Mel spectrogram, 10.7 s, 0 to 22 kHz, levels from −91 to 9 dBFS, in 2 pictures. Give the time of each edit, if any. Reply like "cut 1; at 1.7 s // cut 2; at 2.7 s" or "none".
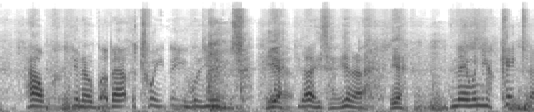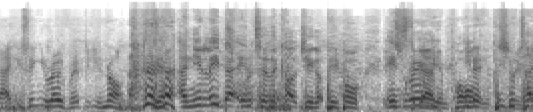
none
